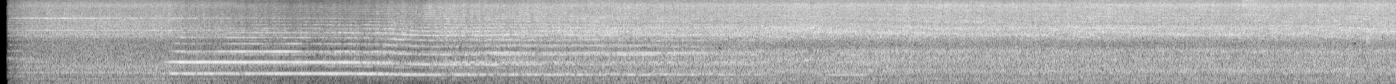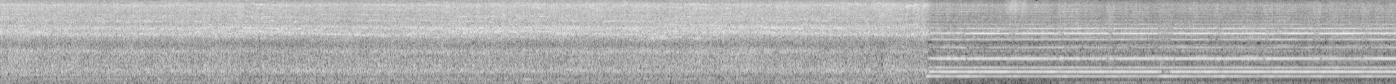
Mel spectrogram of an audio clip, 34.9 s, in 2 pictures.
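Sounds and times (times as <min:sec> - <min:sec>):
locomotive horn: 0:02.0 - 0:09.6, 0:10.2 - 0:11.2, 0:17.6 - 0:18.6, 0:29.0 - 0:34.9
train wagons rolling: 0:06.1 - 0:29.2.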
